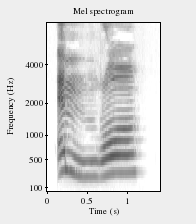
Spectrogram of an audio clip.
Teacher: في النفس بقى ما هياش همس، هي مش همس، ما فيهاش جريان نفس، فيها انحباس نفس اللي هو الجهر، عكس الهمس الجهر. الميم في الجهر وموجودة في التوسط، لا هي رخوة ولا فيها شدة، هي ايه متوسطة، الصوت طالع وسط، لا في جريان صوت ولا في انحباس صوت.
